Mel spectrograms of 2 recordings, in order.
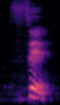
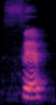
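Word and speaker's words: sept: the pronunciation is different set now here instead of pronouncing the p we pronounce the t so it is not sep but it is hi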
